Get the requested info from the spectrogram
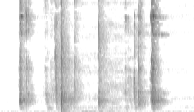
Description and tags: Heavy metal outer door opening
